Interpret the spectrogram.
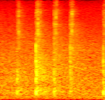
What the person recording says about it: if you hear a hollow spot or something that is not right, or you see any cracks on the outer shell, it needs attention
